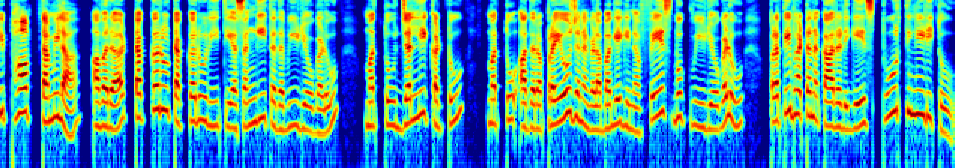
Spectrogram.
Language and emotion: Kannada, neutral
